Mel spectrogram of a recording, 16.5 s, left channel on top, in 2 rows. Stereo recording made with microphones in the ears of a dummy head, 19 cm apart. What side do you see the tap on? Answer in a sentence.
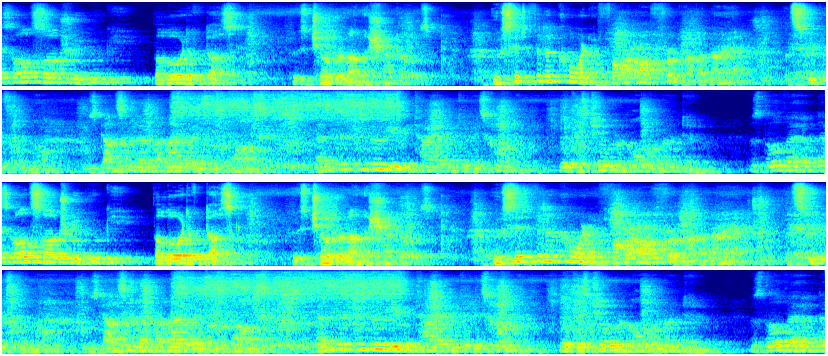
In this clip you hear the tap on the left.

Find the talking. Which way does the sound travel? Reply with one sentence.
You can hear the talking go from the right side to the left.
